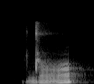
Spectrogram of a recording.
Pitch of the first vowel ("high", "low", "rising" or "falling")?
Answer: rising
